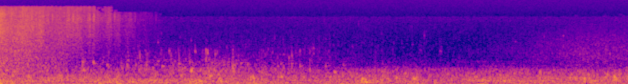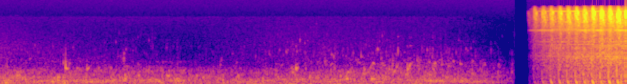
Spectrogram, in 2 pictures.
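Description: Muffled underwater rumbling and bubbling churns steadily.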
